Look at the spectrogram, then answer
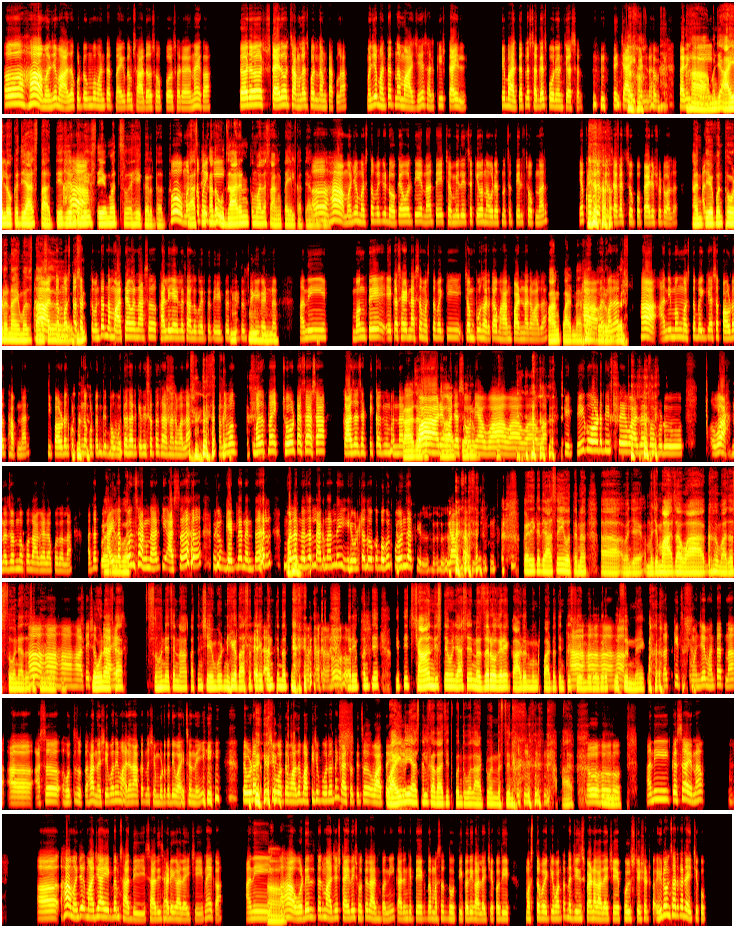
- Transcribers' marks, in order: chuckle; laughing while speaking: "त्यांच्या आईकडनं"; chuckle; in English: "जनरली"; other noise; chuckle; in English: "पॅराशूटवालं"; chuckle; laughing while speaking: "पाडणार. हां, बरोबर"; chuckle; laugh; put-on voice: "वाह रे वाह! माझ्या सोन्या … नको लागायला कोणाला"; laugh; laughing while speaking: "असं रूप घेतल्यानंतर मला नजर … पळून जातील लांब-लांब"; chuckle; chuckle; chuckle; other background noise; laughing while speaking: "असतं"; laugh; chuckle; unintelligible speech; chuckle; chuckle; laugh; chuckle
- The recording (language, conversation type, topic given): Marathi, podcast, कुटुंबाचा तुमच्या पेहरावाच्या पद्धतीवर कितपत प्रभाव पडला आहे?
